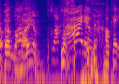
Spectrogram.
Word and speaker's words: L'Chaim: L'chaim.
